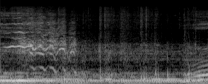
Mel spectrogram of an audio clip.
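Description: A horse whinnying once, a shrill wavering call that lasts under a second near the start, over the song's steady backing music.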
